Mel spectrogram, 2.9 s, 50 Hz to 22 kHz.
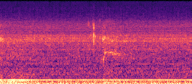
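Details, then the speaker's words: Arctic P12 Max case fan running near full speed: steady airy rush with constant mid-pitched hum, very loud, louder in pure volume than a Noctua fan, which has a higher-pitched tone. "cause this fan is just so loud that's a noisy fan this makes the noctula look quiet which I'll show you now"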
